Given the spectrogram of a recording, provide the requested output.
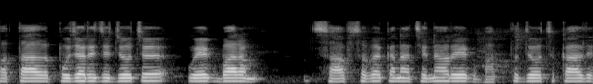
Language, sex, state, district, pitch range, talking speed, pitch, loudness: Garhwali, male, Uttarakhand, Tehri Garhwal, 145-155 Hz, 190 wpm, 150 Hz, -17 LUFS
